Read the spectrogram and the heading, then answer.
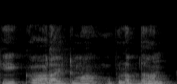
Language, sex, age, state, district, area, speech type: Punjabi, male, 60+, Punjab, Amritsar, urban, read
